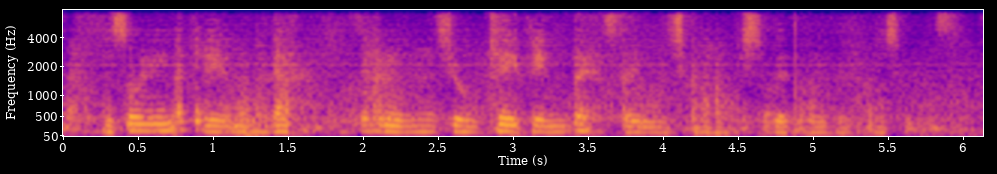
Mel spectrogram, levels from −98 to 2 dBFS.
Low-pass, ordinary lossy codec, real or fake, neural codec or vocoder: 7.2 kHz; AAC, 48 kbps; fake; codec, 44.1 kHz, 0.9 kbps, DAC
